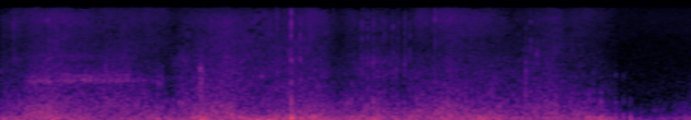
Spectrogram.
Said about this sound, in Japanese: このちょっとどうですかねモフモフ マイクのモフモフを雑に触ってますけど気持ちよ良いですか まあこういう音がね気持ち良い人にはたまんないと思いますけど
